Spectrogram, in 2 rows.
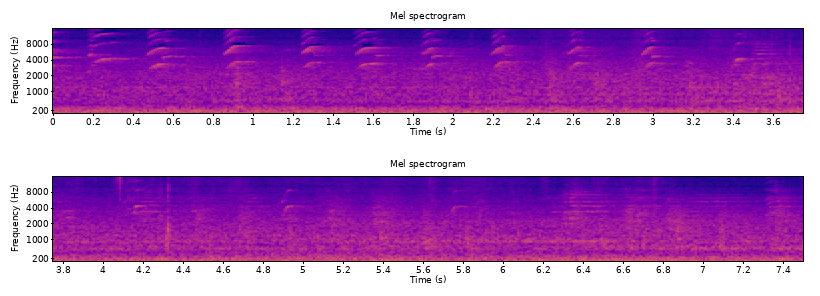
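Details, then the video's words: Noisy miner chick, recorded 28 December 2018 on an iPhone 6s; high, thin squeaky notes repeated quickly in the first few seconds, then fainter, over a loud steady rumble of background noise. "noisy miner chick"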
